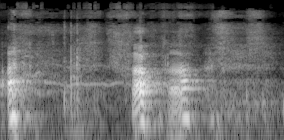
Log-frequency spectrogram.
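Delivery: breathy burst of laughter; self-mocking laugh. Real, not acted. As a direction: laugh at your own muddle. Laughs at getting muddled. (éclat de rire gêné)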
